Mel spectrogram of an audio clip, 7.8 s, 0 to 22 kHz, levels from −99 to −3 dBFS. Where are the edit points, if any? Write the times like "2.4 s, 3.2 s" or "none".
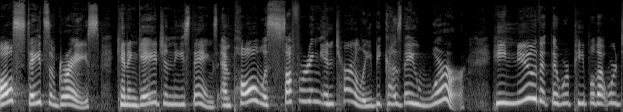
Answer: none

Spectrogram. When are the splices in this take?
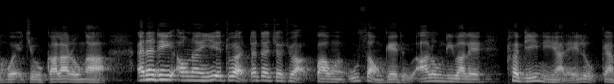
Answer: none

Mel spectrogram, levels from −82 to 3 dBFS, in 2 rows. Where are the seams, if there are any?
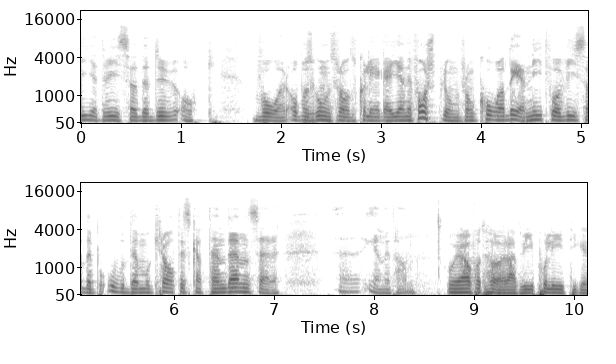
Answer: none

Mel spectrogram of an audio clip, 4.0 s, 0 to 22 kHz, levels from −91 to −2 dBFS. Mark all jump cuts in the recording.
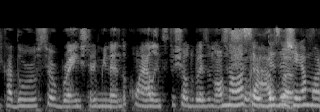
none

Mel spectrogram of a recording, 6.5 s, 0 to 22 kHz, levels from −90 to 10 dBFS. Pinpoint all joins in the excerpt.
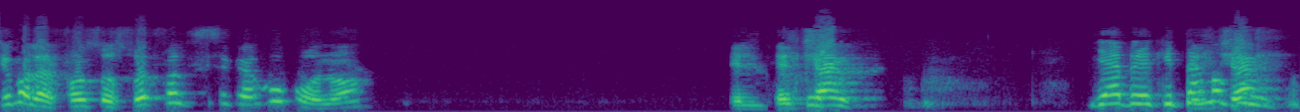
1.0 s, 3.8 s

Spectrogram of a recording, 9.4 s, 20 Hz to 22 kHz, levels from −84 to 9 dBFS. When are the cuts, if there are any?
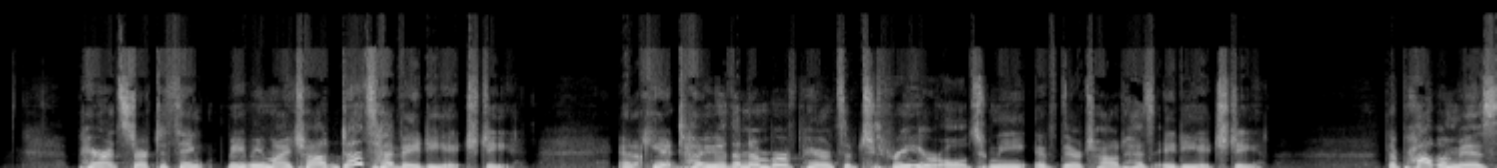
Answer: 1.4 s, 4.0 s, 5.5 s, 6.1 s

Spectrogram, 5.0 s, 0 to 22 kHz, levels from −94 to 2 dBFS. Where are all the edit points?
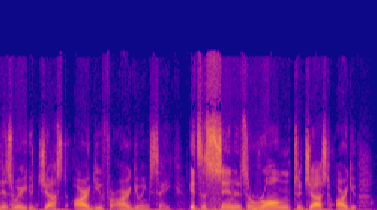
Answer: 2.5 s

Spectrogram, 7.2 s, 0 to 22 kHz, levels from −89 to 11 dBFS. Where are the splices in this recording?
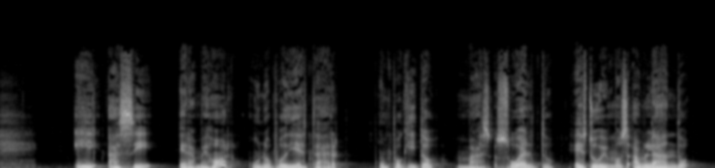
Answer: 5.7 s

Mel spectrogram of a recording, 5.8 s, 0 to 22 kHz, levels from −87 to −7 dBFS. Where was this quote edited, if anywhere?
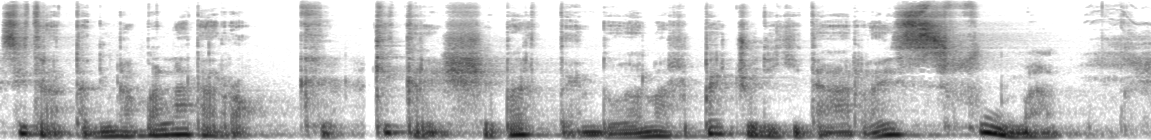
1.8 s

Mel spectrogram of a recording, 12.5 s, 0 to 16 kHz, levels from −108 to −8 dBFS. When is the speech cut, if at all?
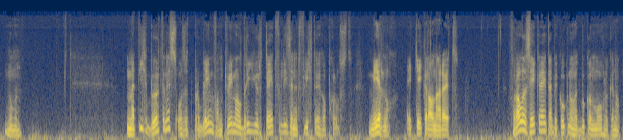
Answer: none

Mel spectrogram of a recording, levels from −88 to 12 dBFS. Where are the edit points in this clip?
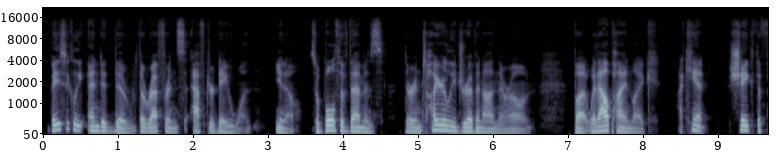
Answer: none

